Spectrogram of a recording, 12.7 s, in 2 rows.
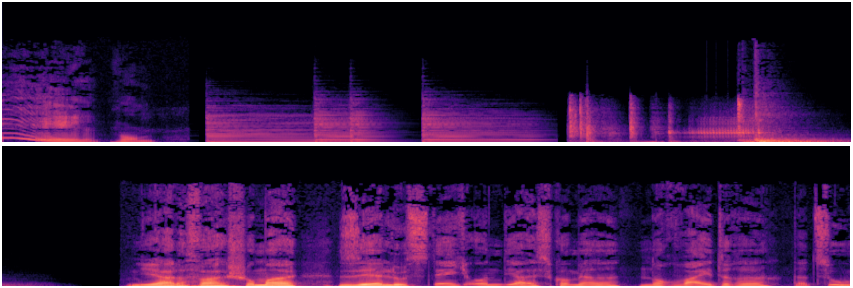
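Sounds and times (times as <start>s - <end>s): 
speech: 0.2s - 1.7s, 7.4s - 12.7s
door opening or closing: 4.2s - 6.4s.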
